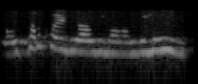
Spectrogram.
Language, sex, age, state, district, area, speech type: Odia, female, 60+, Odisha, Boudh, rural, conversation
